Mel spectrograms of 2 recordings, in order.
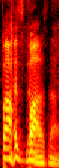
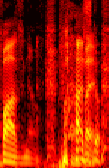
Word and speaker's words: Fosnaugh: Fosnaugh. Fosnaugh. I was telling him that was good. That probably gets butchered all the time.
